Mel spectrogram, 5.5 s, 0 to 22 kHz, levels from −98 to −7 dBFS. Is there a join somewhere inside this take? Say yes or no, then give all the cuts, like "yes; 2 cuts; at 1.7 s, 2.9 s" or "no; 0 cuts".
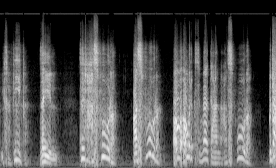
no; 0 cuts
